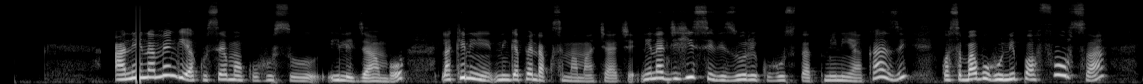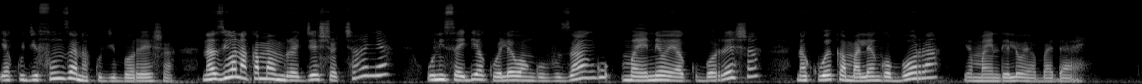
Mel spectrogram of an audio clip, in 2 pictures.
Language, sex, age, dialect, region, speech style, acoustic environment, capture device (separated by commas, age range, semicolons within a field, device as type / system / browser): Swahili, female, 25-34, Kenya - Nairobi Sheng-influenced, Kenya, relaxed, silence, mobile / Linux / Chrome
